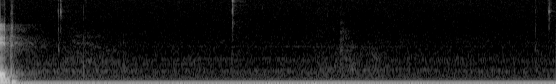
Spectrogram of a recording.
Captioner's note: mouse clicks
